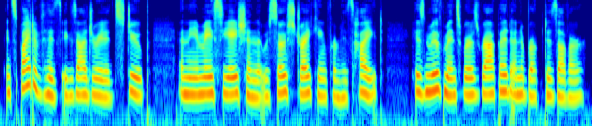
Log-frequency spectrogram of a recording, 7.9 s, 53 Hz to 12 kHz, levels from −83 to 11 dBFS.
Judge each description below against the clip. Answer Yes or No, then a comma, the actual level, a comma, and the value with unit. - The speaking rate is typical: Yes, average, 190 wpm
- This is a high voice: Yes, high, 210 Hz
